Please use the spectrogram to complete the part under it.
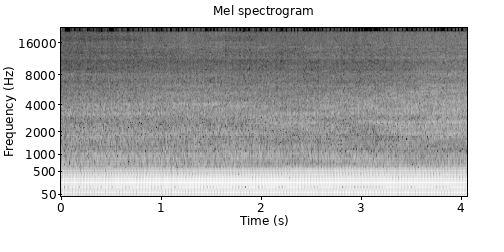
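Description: A motorcycle engine idles steadily after being jump-started from a car and restarted after a long time unused, a loud, close, even hum with no change in pace.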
